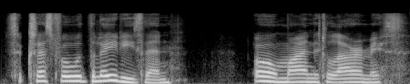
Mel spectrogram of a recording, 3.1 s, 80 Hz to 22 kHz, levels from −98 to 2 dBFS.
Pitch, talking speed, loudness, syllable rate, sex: 190 Hz, 155 wpm, -15 LUFS, 6.1 syllables/s, female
